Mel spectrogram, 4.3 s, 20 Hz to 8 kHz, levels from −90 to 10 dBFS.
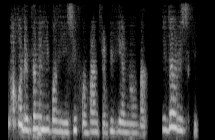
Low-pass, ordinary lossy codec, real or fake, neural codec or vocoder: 7.2 kHz; none; fake; codec, 44.1 kHz, 0.9 kbps, DAC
